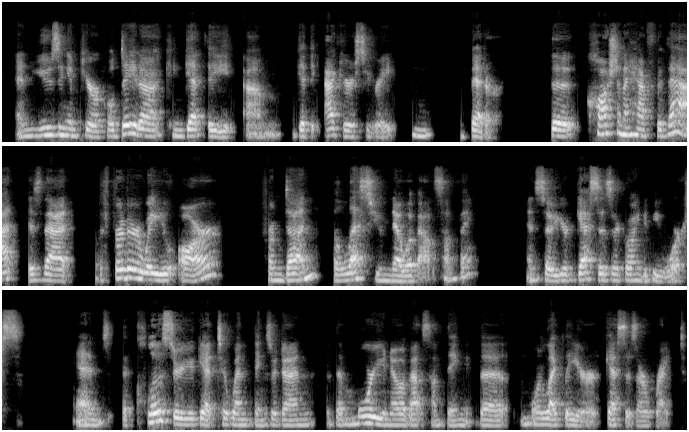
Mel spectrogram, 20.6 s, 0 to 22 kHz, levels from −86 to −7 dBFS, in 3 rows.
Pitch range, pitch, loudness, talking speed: 170-220 Hz, 180 Hz, -21 LUFS, 195 wpm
